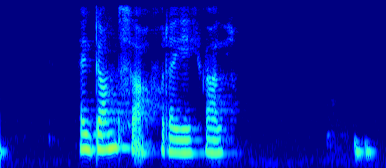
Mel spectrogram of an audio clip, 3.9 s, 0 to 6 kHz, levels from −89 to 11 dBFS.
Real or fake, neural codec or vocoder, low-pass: real; none; 5.4 kHz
